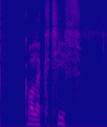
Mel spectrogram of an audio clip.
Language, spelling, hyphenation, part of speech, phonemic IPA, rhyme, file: Dutch, collectief, col‧lec‧tief, adjective / noun, /ˌkɔ.lɛkˈtif/, -if, Nl-collectief.ogg
- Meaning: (adjective) collective; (noun) 1. a group, a collective 2. a collective noun 3. a collective farm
